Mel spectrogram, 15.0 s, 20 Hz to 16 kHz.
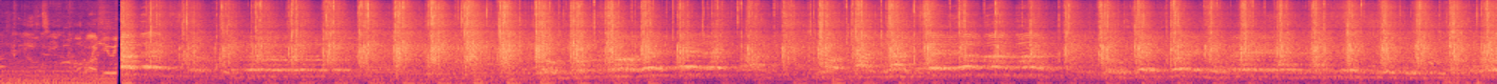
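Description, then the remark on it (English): A large crowd of football fans chants loudly and continuously in unison, a rhythmic wall of voices with steady clapping or stamping beats running through it after a brief opening moment, as fans leave the ground after a Sunderland versus United match that United won 3-0. “Simon Stadium alive, Sunderland 0, United 3, just on the way out of the ground now, and pretty routine day for United.”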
